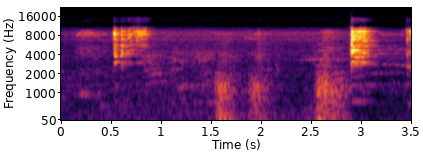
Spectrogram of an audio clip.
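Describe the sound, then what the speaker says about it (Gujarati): A wire whisk stirs sour buttermilk, water and curd in a bowl for Gujarati kadhi. It gives a few close, rhythmic bursts of clinking and scraping, with no talking. "વિસ્કરની મદદથી હલાવી દઈશું"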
